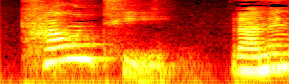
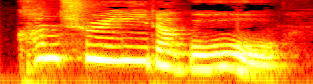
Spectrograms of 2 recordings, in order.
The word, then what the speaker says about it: county: County라는 단어가 나왔는데 이 단어는 생김새 보자마자 country라고 실수로 잘못 발음하시는 분들이 꽤나 많아요. 그래서 조심하셔야 됩니다. Country, county. 당연히 다른 단어이죠.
